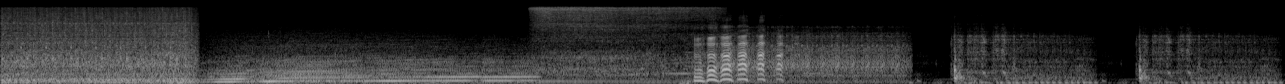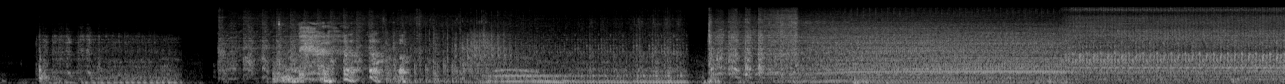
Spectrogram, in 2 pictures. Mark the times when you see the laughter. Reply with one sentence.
You can hear the laughter from 6.8 to 8.0 s and from 15.6 to 17.1 s.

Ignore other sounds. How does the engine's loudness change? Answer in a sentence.
The loudness of the engine goes down, then up.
